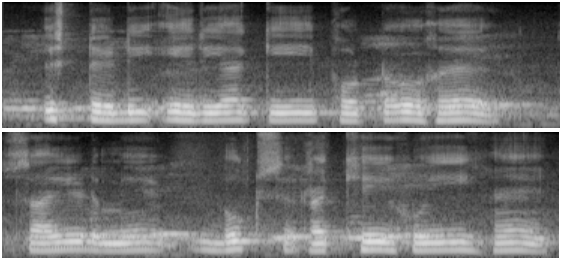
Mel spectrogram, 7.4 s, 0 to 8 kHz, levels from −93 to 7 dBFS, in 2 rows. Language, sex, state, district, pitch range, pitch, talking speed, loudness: Hindi, male, Rajasthan, Jaipur, 130-140 Hz, 130 Hz, 90 wpm, -15 LUFS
